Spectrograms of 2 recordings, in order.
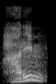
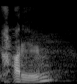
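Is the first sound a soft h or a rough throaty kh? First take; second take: soft h; throaty kh. First: It begins with a soft breathy h sound. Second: It begins with a rough throaty kh sound. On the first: The speaker calls it wrong. "히읗이라는 게 하림 이런 게 없습니다" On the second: The speaker calls it right. "우리 키읔하고 히읗하고 중간이기 때문에"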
